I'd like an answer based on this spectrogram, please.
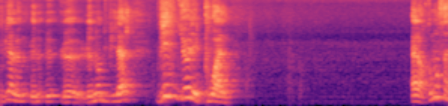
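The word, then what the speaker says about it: Villedieu-les-Poêles: Villedieu-les-Poils. P-O, accent circonflexe sur le E, L-E-S. Voilà, c'est pas le mot poil comme le poil de chat, poil de chien. C'est un autre poil.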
